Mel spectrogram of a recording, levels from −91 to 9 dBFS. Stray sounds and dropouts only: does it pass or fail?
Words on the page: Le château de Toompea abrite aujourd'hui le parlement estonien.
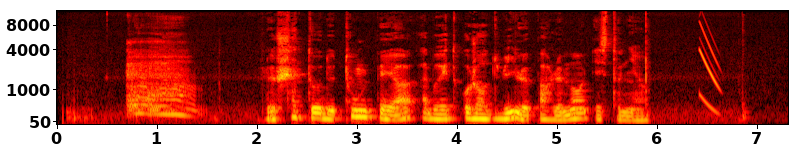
fail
